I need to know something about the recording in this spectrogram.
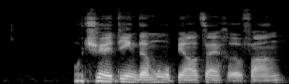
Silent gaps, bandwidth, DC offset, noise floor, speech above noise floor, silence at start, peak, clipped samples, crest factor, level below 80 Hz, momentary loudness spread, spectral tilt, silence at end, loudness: none; 14.5 kHz; under 0.1%; -68 dBFS; 50 dB; 0.75 s; -2 dBFS; under 0.1%; 18 dB; -56 dBFS; 8 LU; -4.5 dB/octave; 0.1 s; -18 LUFS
